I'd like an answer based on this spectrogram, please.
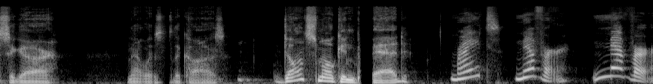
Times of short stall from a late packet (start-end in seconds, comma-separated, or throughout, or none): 1.51-1.71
